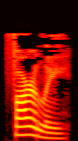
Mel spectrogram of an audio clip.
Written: farly

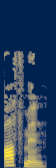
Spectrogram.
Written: othman

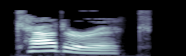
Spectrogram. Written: catterick

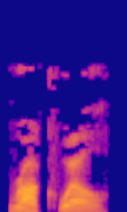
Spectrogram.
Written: rockwell

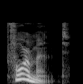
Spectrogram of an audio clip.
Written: formant

